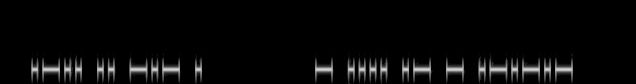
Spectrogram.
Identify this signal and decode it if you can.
Morse code, heard as a keyed tone, about 21 wpm, 700 Hz. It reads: LIKE THAT.
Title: 3x Word-Spacing - Sentences from Top 500 Words - 22wpm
